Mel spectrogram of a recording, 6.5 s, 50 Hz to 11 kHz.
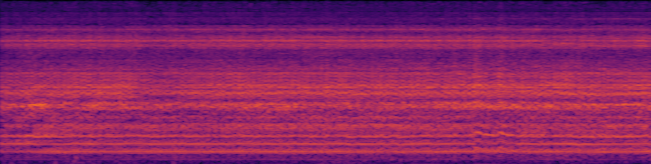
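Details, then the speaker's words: Thunder Tiger EB4 S2 nitro RC car with aftermarket exhaust, just started and warming up in cold weather: extremely loud buzzy high-revving note with wavering pitch, uneven running; owner thinks it's running a little rich and will adjust tuning. "Going to adjust the tuning slightly, but you can already see what it sounds like, what it goes like. I think it's running a little bit rich at the moment, so we'll adjust that."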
